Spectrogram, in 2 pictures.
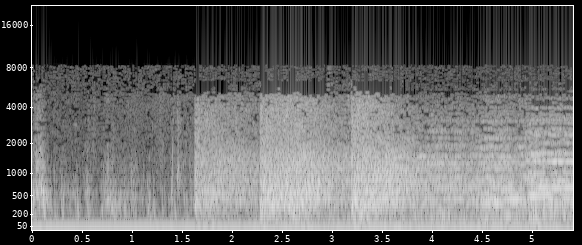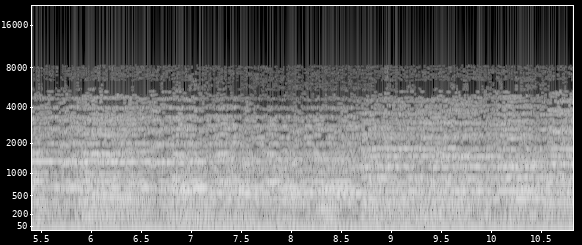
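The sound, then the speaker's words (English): A few muffled gunshots from a western shootout among rocks burst out in the first few seconds, then give way to a steady, dense backdrop of sound that continues to the end. “Keep up that gunfire.”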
